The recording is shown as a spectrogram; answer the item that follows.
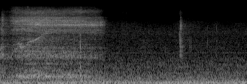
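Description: A person sniffing hard through the nose once, for about a second, with a faint rising whistle in it, while tearful.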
